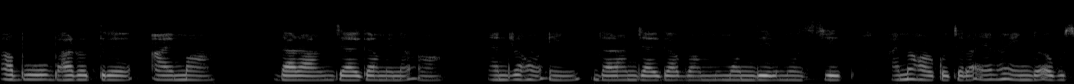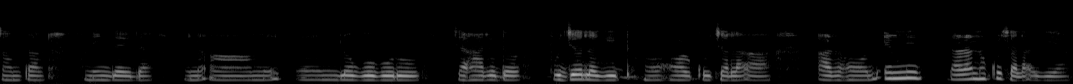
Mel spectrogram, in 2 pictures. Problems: none marked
